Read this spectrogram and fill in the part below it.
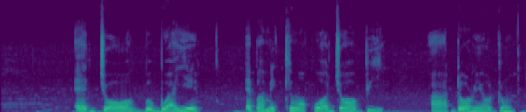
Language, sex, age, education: Yoruba, female, 15-29, tertiary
